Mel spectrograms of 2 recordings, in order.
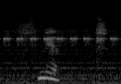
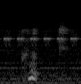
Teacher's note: that e was silent and that d had turned into a t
